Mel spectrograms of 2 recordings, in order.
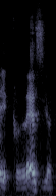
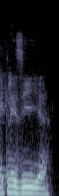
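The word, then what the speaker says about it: ἐκκλησία: Geralmente a gente fala eclésia, mas um grego foi que me disse que o correto era pronunciar É eclesia.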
